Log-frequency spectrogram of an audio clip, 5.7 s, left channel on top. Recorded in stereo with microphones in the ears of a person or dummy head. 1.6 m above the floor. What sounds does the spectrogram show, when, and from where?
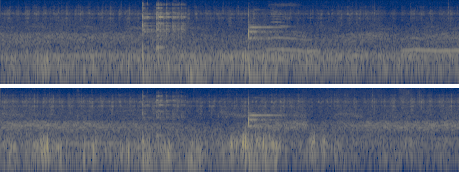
1.8 s a dropped coin: 40° left (ahead or behind)
3.1 s a thud: 10° right (ahead or behind)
